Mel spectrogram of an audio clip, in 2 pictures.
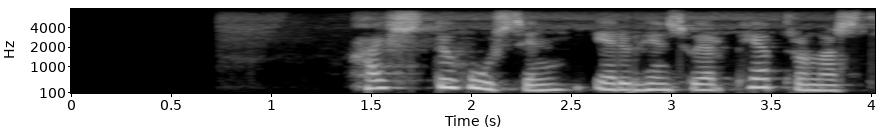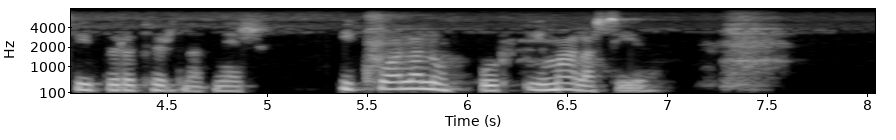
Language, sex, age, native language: Icelandic, female, 40-49, Icelandic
